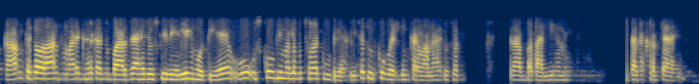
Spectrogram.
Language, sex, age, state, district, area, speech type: Hindi, male, 18-30, Uttar Pradesh, Prayagraj, rural, conversation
